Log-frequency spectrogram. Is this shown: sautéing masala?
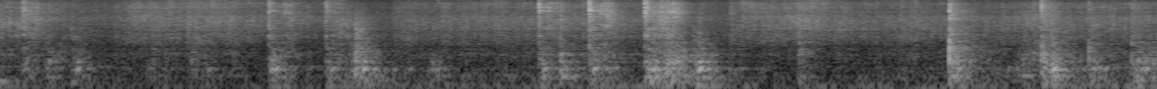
yes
